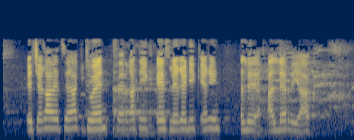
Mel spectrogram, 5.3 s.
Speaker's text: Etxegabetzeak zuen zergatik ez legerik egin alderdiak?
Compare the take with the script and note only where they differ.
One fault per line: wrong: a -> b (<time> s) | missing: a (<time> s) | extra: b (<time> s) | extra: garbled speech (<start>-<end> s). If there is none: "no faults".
no faults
